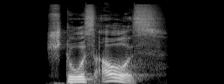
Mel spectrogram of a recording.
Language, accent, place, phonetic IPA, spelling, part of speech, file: German, Germany, Berlin, [ˌʃtoːs ˈaʊ̯s], stoß aus, verb, De-stoß aus.ogg
- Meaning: singular imperative of ausstoßen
